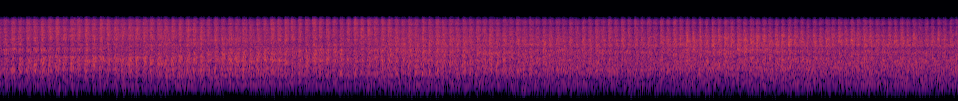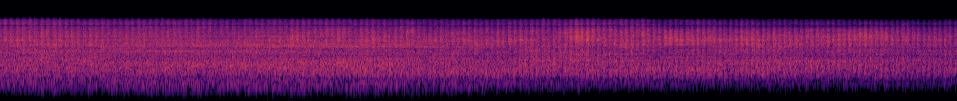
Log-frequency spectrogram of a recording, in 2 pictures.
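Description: Coaches of a steam-hauled express train rolling past: a steady rumble of wheels on rail with a dense, fast clatter, easing slightly toward the end.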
